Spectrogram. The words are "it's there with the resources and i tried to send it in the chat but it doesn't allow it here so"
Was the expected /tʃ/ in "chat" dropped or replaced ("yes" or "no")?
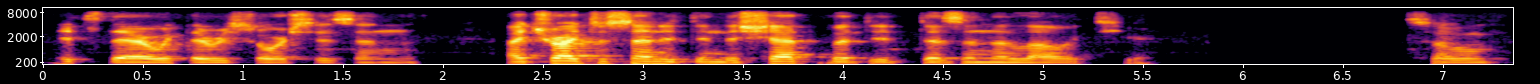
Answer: yes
